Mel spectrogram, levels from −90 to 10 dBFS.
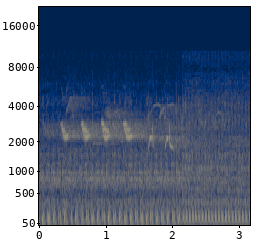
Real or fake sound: real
